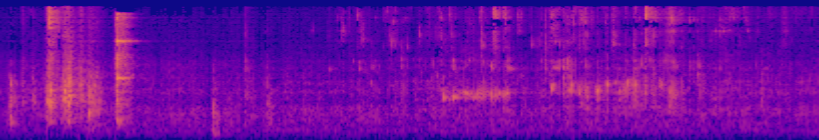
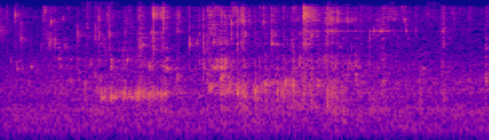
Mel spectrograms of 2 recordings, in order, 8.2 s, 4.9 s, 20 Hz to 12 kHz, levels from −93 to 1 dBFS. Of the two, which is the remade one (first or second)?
first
